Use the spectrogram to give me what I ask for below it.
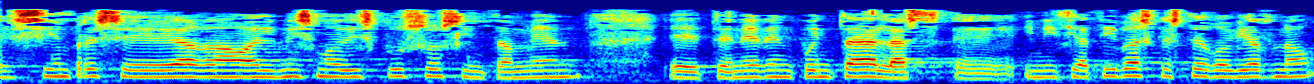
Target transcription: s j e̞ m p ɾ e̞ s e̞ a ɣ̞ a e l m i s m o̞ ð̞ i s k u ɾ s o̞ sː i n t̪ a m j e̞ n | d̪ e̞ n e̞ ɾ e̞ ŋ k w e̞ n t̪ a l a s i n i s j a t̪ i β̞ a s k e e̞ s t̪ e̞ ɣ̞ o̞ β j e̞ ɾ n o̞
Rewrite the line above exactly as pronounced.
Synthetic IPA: s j e̞ m p ɾ e̞ s e̞ a ɣ̞ a e l m i z m o̞ ð̞ i s k u ɾ s o̞ s i n t̪ a m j e̞ n | t̪ e̞ n e̞ ɾ e̞ ŋ k w e̞ n t̪ a l a s i n i θ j a t̪ i β̞ a s k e e̞ s t̪ e̞ ɣ̞ o̞ β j e̞ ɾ n o̞

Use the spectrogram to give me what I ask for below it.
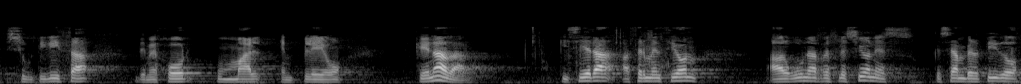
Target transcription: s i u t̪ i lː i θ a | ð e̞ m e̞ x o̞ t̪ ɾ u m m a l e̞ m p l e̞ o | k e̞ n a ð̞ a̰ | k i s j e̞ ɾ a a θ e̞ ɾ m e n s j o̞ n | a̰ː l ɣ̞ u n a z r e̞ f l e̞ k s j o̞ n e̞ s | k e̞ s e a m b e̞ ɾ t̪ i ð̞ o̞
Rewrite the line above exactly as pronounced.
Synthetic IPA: s e u t̪ i l i θ a | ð e̞ m e̞ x o̞ ɾ u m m a l e̞ m p l e̞ o | k e̞ n a ð̞ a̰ | k i s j e̞ ɾ a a θ e̞ ɾ m e n θ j o̞ n | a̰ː l ɣ̞ u n a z r e̞ f l e̞ k s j o̞ n e̞ s | k e̞ s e a m b e̞ ɾ t̪ i ð̞ o̞

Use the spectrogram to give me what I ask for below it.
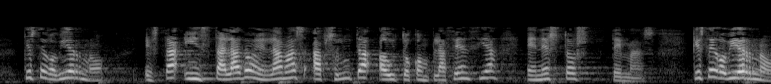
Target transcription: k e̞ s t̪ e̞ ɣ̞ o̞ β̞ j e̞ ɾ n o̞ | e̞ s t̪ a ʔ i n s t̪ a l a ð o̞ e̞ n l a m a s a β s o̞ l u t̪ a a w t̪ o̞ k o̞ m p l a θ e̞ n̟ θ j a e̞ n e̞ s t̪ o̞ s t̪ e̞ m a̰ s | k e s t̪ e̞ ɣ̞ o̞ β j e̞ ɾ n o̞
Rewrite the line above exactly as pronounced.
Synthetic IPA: k e̞ s t̪ e̞ ɣ̞ o̞ β̞ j e̞ ɾ n o̞ | e̞ s t̪ a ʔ i n s t̪ a l a ð o̞ e̞ n l a m a s a β s o̞ l u t̪ a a w t̪ o̞ k o̞ m p l a θ e̞ n̟ θ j a e̞ n e̞ s t̪ o̞ s t̪ e̞ m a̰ s | k e s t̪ e̞ ɣ̞ o̞ β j e̞ ɾ n o̞

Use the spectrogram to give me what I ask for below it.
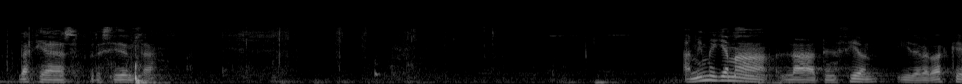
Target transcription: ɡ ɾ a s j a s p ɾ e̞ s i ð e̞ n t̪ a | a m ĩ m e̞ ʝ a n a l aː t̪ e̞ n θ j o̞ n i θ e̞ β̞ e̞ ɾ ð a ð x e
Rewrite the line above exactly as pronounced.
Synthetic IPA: ɡ ɾ a θ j a s p ɾ e̞ s i ð e̞ n t̪ a | a m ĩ m e̞ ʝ a m a l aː t̪ e̞ n θ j o̞ n i ð e̞ β̞ e̞ ɾ ð a ð k e

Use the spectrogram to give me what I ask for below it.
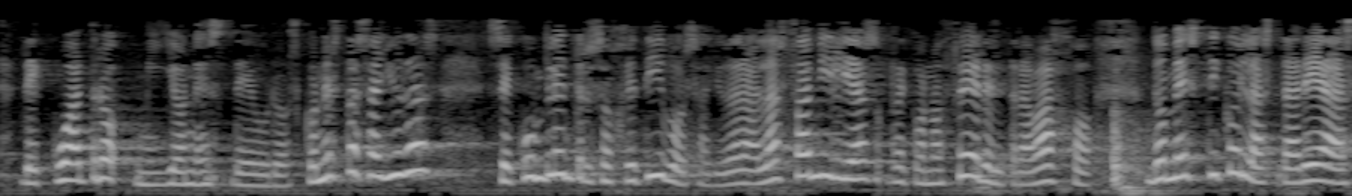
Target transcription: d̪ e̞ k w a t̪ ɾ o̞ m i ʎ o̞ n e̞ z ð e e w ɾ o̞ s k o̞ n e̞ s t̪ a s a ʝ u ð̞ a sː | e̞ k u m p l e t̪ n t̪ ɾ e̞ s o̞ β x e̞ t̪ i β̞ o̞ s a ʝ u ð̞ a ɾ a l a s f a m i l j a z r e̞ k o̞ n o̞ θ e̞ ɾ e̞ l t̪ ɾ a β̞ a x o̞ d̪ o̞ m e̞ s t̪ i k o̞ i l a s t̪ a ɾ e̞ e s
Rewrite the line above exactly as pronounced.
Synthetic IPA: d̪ e̞ k w a t̪ ɾ o̞ m i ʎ o̞ n e̞ z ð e e w ɾ o̞ s k o̞ n e̞ s t̪ a s a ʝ u ð̞ a sː | e̞ k u m p l e n t̪ ɾ e̞ s o̞ β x e̞ t̪ i β̞ o̞ s a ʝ u ð̞ a ɾ a l a s f a m i l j a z r e̞ k o̞ n o̞ θ e̞ ɾ e̞ l t̪ ɾ a β̞ a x o̞ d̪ o̞ m e̞ s t̪ i k o̞ i l a s t̪ a ɾ e̞ a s

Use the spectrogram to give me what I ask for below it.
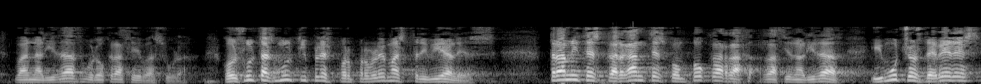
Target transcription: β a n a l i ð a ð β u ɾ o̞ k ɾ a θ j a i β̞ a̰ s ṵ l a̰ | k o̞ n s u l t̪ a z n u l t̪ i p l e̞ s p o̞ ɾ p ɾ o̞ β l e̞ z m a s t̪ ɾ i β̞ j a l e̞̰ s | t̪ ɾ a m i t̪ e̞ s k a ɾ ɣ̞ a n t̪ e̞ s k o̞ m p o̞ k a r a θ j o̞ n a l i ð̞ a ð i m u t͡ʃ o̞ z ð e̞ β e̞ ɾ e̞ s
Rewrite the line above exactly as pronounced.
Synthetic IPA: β a n a l i ð a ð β u ɾ o̞ k ɾ a θ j a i β̞ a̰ s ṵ ɾ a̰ | k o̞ n s u l t̪ a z m u l t̪ i p l e̞ s p o̞ ɾ p ɾ o̞ β l e̞ m a s t̪ ɾ i β̞ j a l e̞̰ s | t̪ ɾ a m i t̪ e̞ s k a ɾ ɣ̞ a n t̪ e̞ s k o̞ m p o̞ k a r a θ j o̞ n a l i ð̞ a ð i m u t͡ʃ o̞ z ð e̞ β e̞ ɾ e̞ s

